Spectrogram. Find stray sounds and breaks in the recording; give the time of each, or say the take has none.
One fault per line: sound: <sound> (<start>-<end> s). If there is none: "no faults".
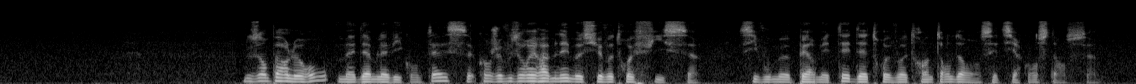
no faults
